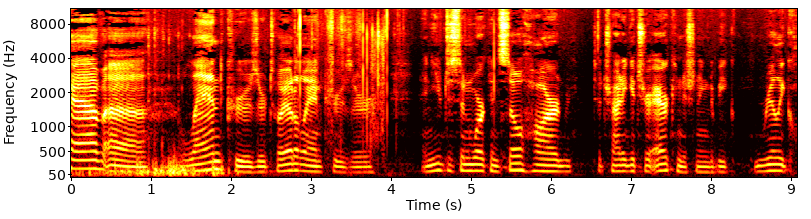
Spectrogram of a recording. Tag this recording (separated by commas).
Speech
